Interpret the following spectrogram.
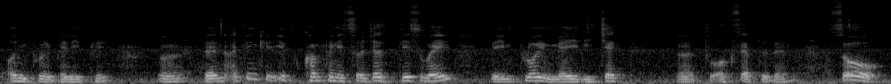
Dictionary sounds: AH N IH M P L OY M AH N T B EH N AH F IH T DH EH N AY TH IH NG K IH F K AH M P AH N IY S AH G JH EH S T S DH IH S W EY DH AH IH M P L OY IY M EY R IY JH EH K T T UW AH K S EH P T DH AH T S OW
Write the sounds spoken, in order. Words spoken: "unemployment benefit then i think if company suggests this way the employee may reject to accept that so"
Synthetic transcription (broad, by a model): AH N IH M P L OY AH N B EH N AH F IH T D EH N AY T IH NG K IH F K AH M P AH N IY S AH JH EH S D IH S W EY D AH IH M P L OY IY M EY R IY JH EH K T T UW AH K S EH P T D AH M S OW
